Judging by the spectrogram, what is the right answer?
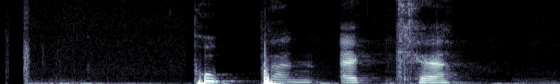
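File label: "dolls corner", Australian English; PictureDictionary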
